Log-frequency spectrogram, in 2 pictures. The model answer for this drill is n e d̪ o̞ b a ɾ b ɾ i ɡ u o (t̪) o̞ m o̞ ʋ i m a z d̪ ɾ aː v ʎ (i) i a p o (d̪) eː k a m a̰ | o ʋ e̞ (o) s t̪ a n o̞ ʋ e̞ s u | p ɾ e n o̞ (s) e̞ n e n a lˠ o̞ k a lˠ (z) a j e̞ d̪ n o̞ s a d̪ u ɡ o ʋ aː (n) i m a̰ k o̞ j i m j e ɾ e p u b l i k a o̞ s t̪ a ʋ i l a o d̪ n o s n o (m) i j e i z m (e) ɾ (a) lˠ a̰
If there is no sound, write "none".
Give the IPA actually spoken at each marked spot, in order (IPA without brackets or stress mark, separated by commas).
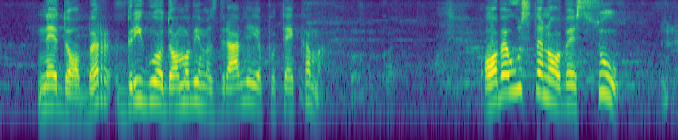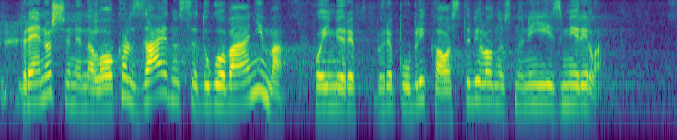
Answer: d̪, a, t̪, u, ʃ, z, ɲ, n, i, i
